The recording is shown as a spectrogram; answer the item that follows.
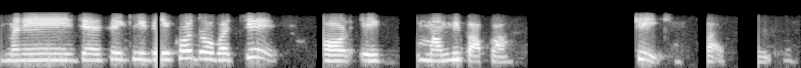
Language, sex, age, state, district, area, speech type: Hindi, female, 45-60, Bihar, Darbhanga, rural, conversation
